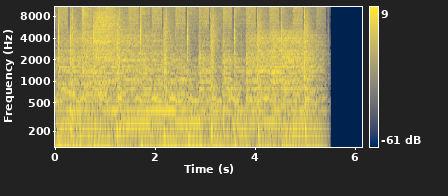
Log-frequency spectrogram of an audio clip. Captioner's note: horn sound; applause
